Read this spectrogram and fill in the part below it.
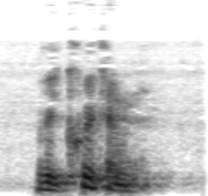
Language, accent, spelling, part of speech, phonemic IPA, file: English, Southern England, requicken, verb, /riːˈkwɪkən/, LL-Q1860 (eng)-requicken.wav
- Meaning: To quicken anew; to reanimate or give new life to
